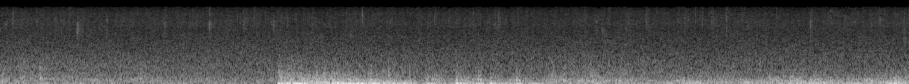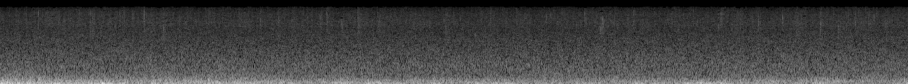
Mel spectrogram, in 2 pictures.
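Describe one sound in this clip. A river rushes and gurgles over rocks.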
